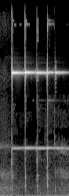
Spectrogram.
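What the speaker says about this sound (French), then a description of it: "petite sonnette." A small bicycle bell on a disc-brake bike rings four times in quick, even succession, bright and close, with no other sound around it.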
